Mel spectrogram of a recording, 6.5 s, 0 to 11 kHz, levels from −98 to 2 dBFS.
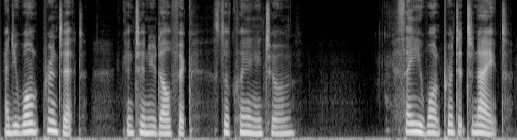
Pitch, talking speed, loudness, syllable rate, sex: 180 Hz, 160 wpm, -19 LUFS, 5.1 syllables/s, female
